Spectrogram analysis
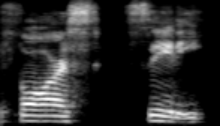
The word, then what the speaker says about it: Forest City: Small town, Forest City. But we say, when I pronounce it, I say Forest City. Like it sounds like either farce or far. But it's forest. It's actually forest.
